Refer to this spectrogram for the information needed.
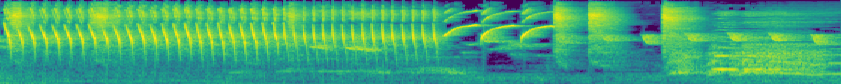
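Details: Canary singing, played as a training lure to make other canaries sing: a long, fast, even trill of sharp notes, then curved swooping whistles and a few bright repeated notes.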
